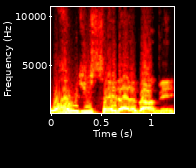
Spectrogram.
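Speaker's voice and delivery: bawling, tearful, hurt crying voice. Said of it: "He is bawling his eyes out".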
